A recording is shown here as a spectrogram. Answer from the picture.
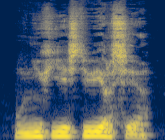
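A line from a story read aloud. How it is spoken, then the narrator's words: Sighing. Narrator (Russian): вздохнул Мечислав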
